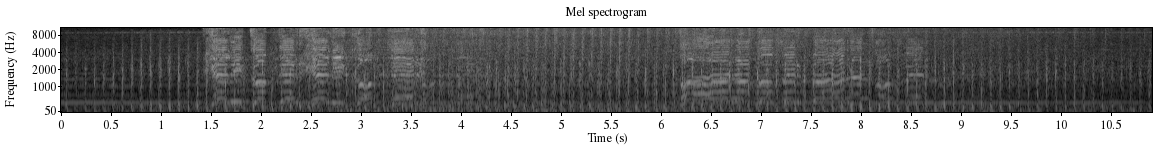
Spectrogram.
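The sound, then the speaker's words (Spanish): A police helicopter passes low overhead, coming out of the clouds, its rotor blades thumping in a rapid, steady chop that stays loud and constant for the whole stretch. “En eso un helicóptero de los Pacos se asomó por las nubes. Venía bajito, así que de mal lo alcanzaba a ver.”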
